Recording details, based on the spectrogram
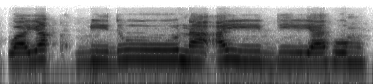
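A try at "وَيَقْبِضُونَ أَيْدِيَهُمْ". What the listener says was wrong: wa yaqbiduna aydiyahum. Ya kurang cepat itu ai-nya. Yang benar yang tadi. Wayak, ini kolah ya. Wayak biduna aydiyahum.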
